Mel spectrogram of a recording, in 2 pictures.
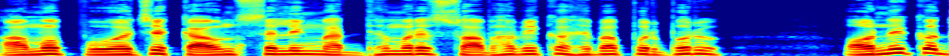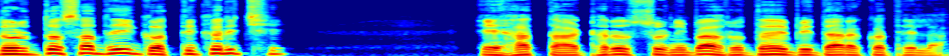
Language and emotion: Odia, sad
